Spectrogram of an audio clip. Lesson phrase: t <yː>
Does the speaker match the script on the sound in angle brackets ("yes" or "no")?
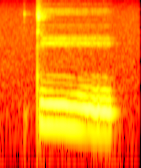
yes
